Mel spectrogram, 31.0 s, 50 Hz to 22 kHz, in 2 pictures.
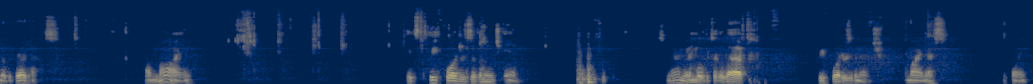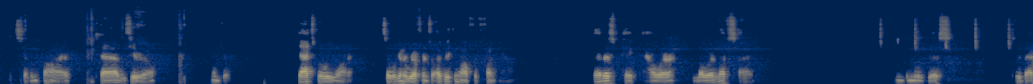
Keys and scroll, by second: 11.2 super+m, 13.5 -, 15.0 ..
